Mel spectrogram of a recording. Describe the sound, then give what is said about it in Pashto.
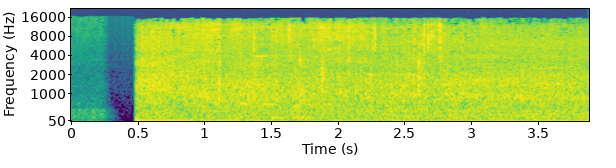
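Vehicles loaded with medical and non-medical supplies and medicines, a loud, dense, continuous engine and road roar that starts abruptly after a short quiet gap and holds steady. “دا ژغونه د هغه موټرو دي کوم چې په تیبي او غیر تیبي وسایلو او د غراز په درملو باندې بار دي.”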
